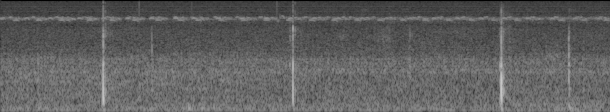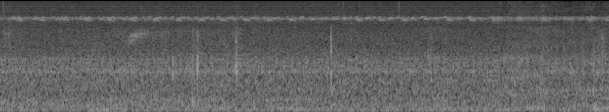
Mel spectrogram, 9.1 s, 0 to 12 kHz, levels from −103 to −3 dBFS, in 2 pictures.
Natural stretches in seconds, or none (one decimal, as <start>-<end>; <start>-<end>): 0.0-8.3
